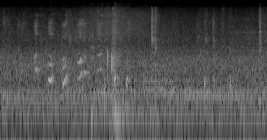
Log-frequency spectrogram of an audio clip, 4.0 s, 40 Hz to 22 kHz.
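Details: Several 22-day-old Newfoundland puppies having their first meal of formula from a dish, with their mother nearby: faint, high, squeaky whimpers and brief yips scattered over the first two seconds, amid soft lapping and shuffling noises indoors.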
